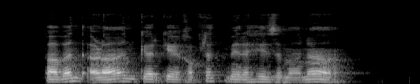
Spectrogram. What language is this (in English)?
Urdu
